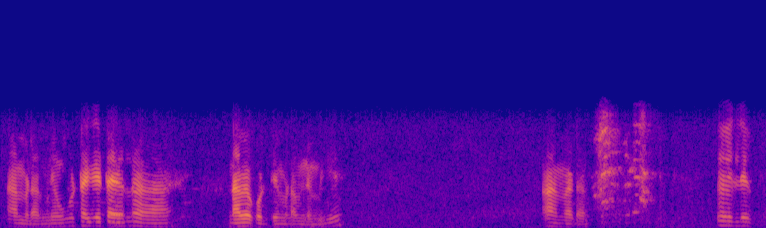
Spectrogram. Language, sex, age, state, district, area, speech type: Kannada, male, 18-30, Karnataka, Koppal, urban, conversation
